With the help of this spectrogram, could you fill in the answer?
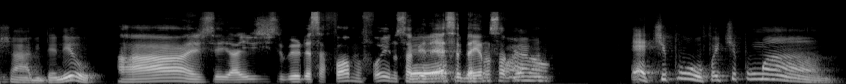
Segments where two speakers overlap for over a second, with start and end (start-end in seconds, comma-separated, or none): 4.0-5.5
